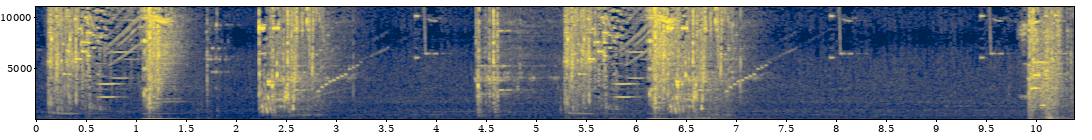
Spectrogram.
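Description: Electronic menu chimes and whooshes sound in short bursts.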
